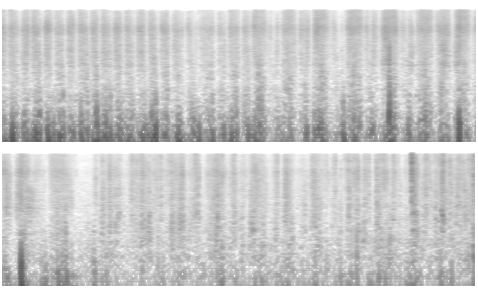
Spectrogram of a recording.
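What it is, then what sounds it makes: Fleece hoodie being scratched. Fingertips and nails scratch the sleeves and chest of a worn grey and maroon fleece hoodie in fast, uneven strokes. Each stroke gives a soft, brushy scrape with a low rumble and a thin bright hiss. The scratching is louder in the first half and then settles into a quieter, steadier rustle.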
